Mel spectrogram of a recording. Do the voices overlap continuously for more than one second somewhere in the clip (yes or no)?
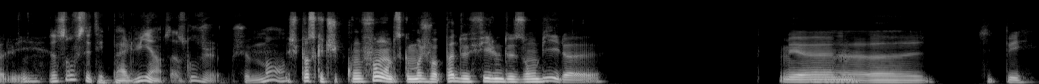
no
